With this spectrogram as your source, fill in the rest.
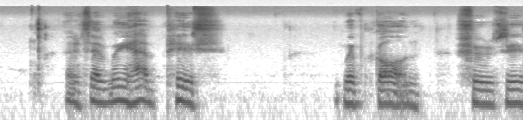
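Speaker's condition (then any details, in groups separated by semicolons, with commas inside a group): Motor neuron disease; terminal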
